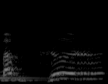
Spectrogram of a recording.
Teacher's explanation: ब के साथ में भगवान जी का भ महाप्राण ब्रुर ब्रुर रु के बाद में विसर्ग का ऋ में परिवर्तन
